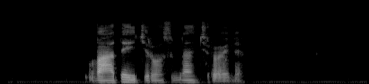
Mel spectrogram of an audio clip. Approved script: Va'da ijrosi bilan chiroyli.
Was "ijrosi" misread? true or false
false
